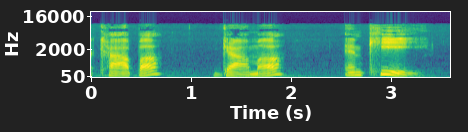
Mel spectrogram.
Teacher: The last category are the palatals, and they are formed by placing the tongue at the top, the soft part of the palate of your mouth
